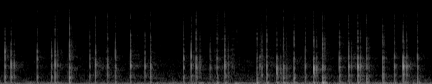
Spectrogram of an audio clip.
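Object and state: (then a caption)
Cardboard tea box. Long nails tap and scratch across the flat surfaces of a small, closed green paperboard tea box that is hollow with tea bags inside. A quick, uneven run of short, dry clicks mixes with soft scratching, giving a close, papery, mid-pitched tapping with a low hollow undertone.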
